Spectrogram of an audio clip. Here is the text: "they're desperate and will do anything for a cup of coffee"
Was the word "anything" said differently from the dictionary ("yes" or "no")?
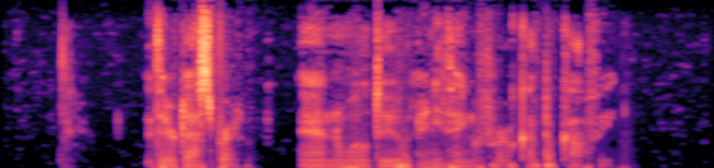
no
